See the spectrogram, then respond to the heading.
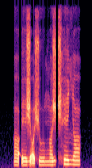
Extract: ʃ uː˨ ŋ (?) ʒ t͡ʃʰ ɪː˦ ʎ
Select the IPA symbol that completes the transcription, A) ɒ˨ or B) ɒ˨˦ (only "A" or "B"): B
